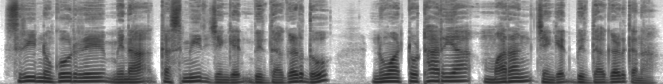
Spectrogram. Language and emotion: Santali, neutral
